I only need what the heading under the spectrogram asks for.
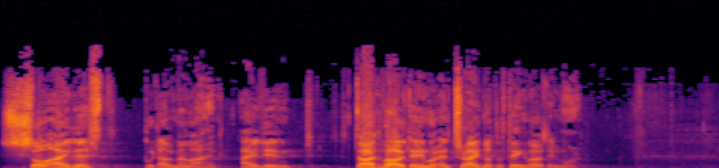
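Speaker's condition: Parkinson's disease; diagnosed 5 years ago

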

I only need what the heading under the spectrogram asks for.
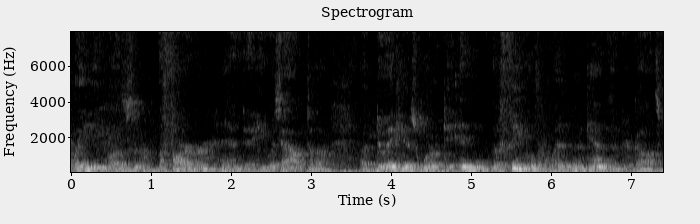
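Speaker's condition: Voice disorder; not contagious

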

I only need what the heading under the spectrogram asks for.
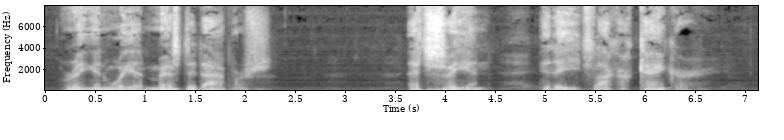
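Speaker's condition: Throat cancer, lost vocal cord

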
